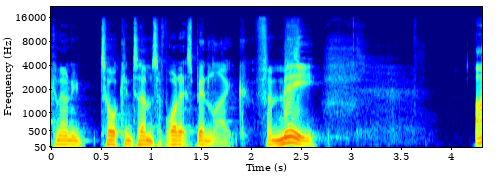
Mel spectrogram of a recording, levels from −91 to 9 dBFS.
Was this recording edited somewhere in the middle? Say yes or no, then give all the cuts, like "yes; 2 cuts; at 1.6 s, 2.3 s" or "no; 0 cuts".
no; 0 cuts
